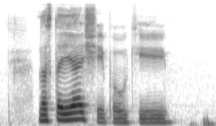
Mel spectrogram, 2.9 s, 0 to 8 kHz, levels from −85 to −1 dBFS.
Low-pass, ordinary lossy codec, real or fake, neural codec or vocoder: 7.2 kHz; none; real; none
